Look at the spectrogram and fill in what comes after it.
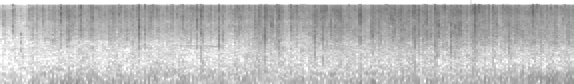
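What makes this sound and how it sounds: Gloved fingertips crinkle and scratch the flaky surface of a thin, flat, layered piece of light brown dried tree bark held close to the microphone. The result is a quiet, steady stream of bright, dry crackles and tiny sharp clicks over a faint low rumble.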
